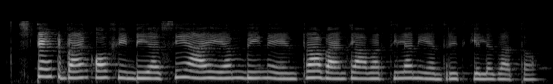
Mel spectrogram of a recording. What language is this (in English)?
Marathi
